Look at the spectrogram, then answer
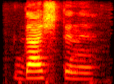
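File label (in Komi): "дасьтыны", Komi, female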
